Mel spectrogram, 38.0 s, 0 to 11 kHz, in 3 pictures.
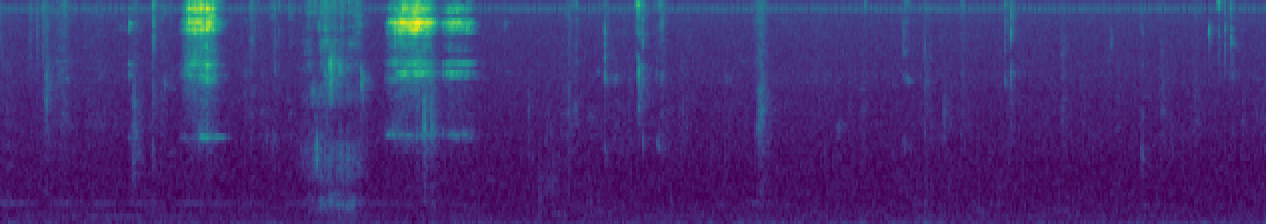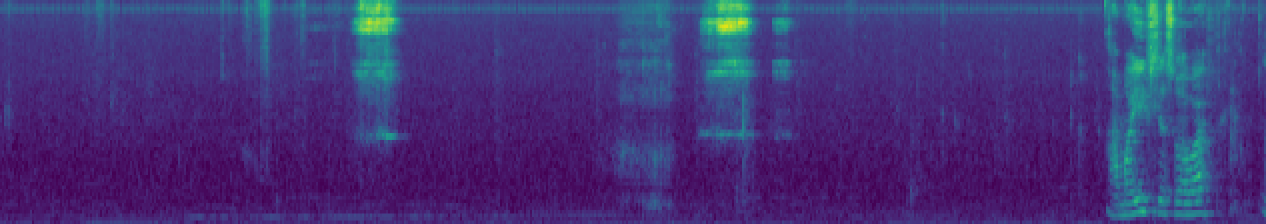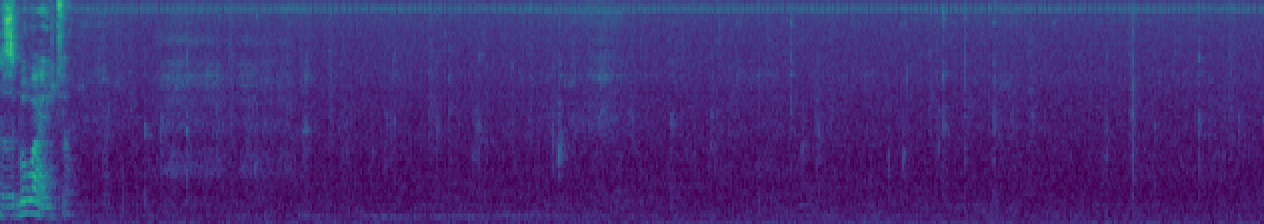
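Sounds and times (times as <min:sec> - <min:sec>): mouth clicks of chewing: 0:06.0 - 0:06.8, 0:11.4 - 0:12.8.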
